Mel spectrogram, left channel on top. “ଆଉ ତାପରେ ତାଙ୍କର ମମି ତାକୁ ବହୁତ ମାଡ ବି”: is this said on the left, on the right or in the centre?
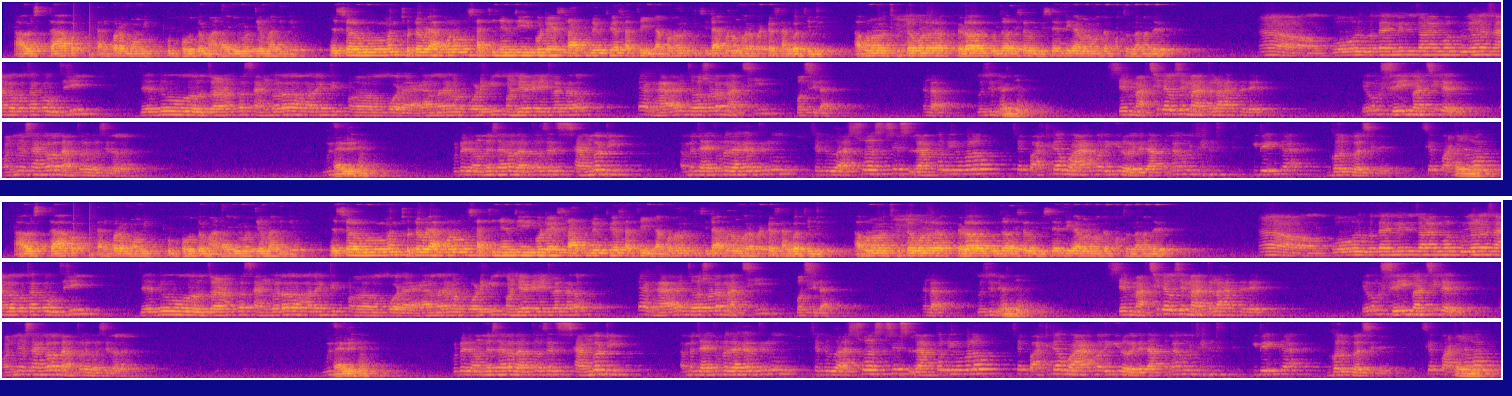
Left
